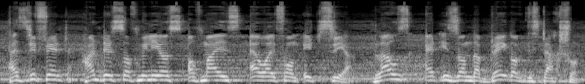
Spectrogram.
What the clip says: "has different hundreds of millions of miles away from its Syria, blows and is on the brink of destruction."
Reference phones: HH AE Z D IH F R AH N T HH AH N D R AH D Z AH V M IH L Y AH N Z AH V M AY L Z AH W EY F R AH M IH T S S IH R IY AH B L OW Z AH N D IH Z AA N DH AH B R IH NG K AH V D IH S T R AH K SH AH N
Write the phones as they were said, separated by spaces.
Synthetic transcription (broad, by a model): HH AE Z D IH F R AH N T HH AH N D R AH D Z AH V M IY L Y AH N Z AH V M AY L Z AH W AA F R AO M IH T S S R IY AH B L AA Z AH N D IH Z AA N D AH B R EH K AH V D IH S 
